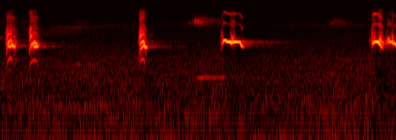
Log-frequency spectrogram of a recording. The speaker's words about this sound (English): But a tiny songbird in South America called the thick-billed euphonia does employ what scientists call deceitful mimicry, a very rare trait among birds.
